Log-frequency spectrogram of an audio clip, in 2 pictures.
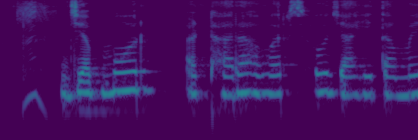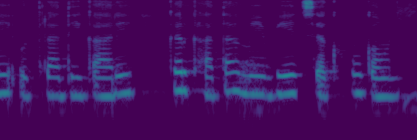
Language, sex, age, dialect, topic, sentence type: Chhattisgarhi, female, 18-24, Northern/Bhandar, banking, question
